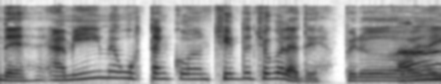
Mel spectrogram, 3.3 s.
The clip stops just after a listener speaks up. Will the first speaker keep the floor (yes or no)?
yes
